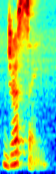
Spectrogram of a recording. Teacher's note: a gente acaba não ouvindo a letra T final, e aí o S já junta com a próxima palavra, que aqui é say, também começando com S, então just say, just say.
